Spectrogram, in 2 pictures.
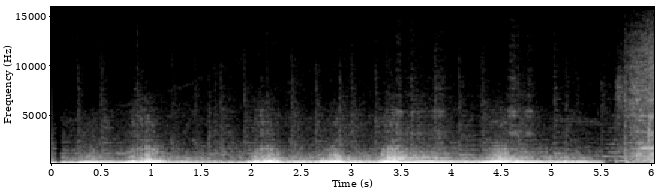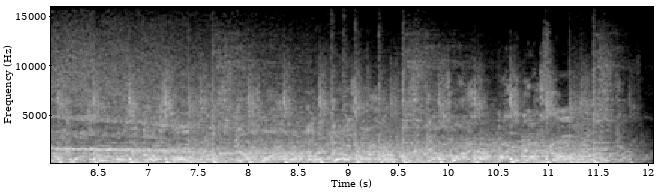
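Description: A Nissan 240sx with an SR20 engine revs hard and smooth for several seconds, loud and close. Then it cuts to a clattering, busier background.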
